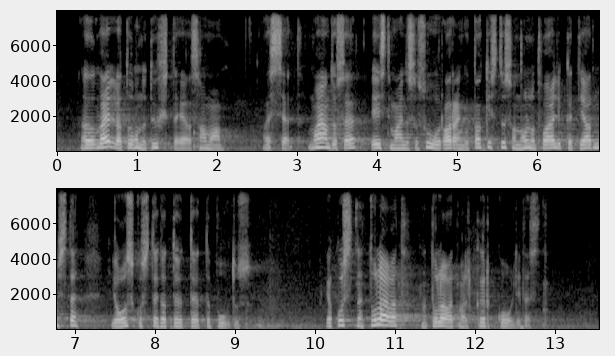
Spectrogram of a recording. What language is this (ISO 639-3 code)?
est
